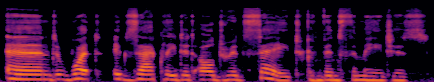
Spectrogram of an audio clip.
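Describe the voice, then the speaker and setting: A woman's voice: lowish voice, takes it slowly, fairly bright tone, dry recording. A woman hosting a roleplay let's play, chatty and moving between commentary and in-character lines. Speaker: gaming host.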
